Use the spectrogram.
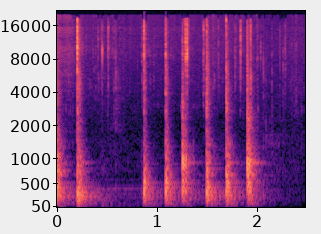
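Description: A hammer knocks seven times on the steel wheel arch of a Proton Saga Iswara bought as a barn find, giving short, dull knocks with a mid-low tone. The arch is dirty but sound, not rotten.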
